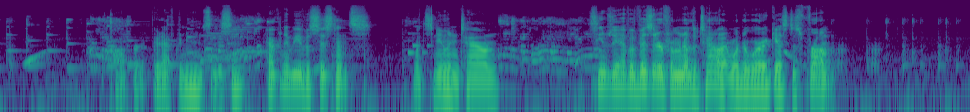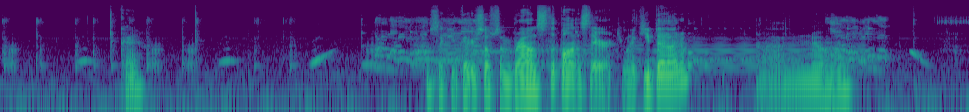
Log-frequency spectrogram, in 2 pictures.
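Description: A handheld game console plays a cartoon character's rapid chattering babble through a small speaker.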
